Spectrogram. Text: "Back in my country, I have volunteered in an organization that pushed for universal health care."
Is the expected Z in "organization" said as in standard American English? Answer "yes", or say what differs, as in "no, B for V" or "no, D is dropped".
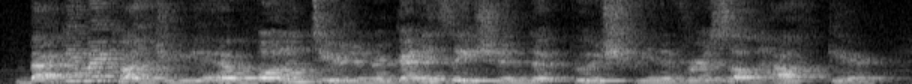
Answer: yes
